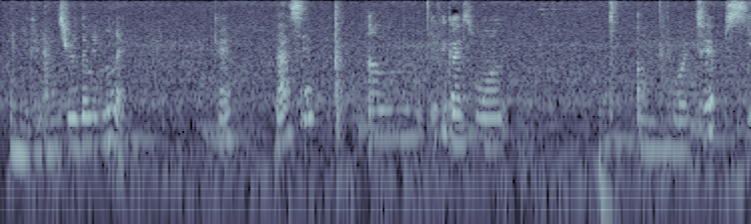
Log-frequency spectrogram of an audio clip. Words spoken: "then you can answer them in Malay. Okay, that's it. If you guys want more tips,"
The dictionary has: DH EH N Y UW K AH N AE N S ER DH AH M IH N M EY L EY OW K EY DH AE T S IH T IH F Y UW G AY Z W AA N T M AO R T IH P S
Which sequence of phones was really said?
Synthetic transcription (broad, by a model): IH N Y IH K AH N AE N S ER DH AH M IH N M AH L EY OW K EY DH AE T S IH T IH F Y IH G AY Z W AA N T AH AO R T IH P S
